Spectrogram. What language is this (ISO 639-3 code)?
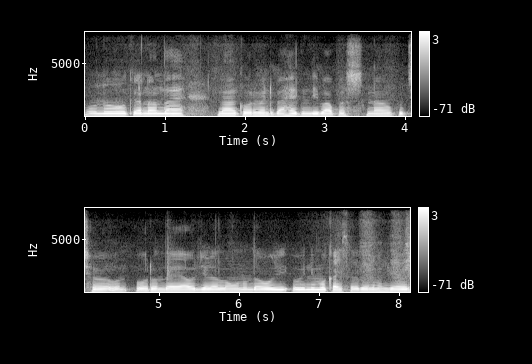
doi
